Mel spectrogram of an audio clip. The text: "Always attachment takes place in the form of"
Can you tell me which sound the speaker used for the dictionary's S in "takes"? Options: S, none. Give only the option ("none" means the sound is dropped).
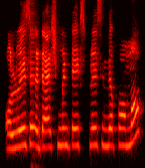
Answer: S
